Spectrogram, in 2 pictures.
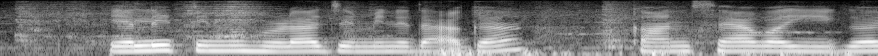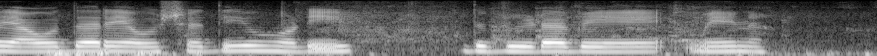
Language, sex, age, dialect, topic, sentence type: Kannada, female, 18-24, Northeastern, agriculture, question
